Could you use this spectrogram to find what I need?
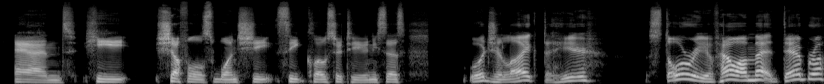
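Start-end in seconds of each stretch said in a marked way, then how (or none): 4.6-8.2 put-on drunk, tearful, sentimental old-man voice. Voicing an old man offering a player his story: drunk, teary old man voice. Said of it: "tears welling up in his eyes".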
